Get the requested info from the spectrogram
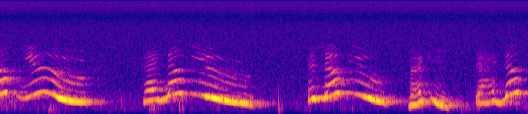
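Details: Maggi, a pet hound coaxed into 'saying' I love you, answers with five drawn-out, wavering tonal yowls, each about a second long and swooping up then down, separated by brief silences, sounding like mimicked speech.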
